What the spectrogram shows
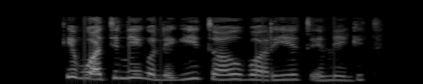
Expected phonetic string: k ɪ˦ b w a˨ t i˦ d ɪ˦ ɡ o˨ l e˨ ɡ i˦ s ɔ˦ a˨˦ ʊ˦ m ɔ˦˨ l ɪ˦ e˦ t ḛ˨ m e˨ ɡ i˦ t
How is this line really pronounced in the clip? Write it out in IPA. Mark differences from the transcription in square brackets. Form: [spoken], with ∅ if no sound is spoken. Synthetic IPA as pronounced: k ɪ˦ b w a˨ t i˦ [n] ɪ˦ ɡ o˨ l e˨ ɡ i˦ [t] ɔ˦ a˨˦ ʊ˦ [b] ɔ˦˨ [ɾ] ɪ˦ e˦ t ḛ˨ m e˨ ɡ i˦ t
